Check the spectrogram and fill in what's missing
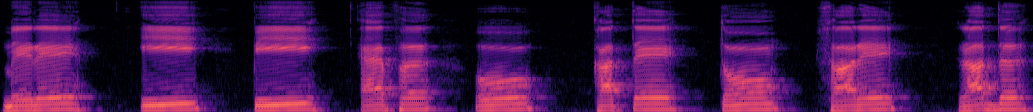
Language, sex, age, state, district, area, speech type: Punjabi, male, 60+, Punjab, Fazilka, rural, read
